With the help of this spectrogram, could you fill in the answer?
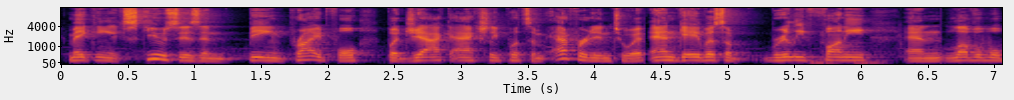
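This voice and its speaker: A man's voice: a little high, a bit bright. A man giving a spoken movie review, blunt and opinionated in his criticism. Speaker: film reviewer.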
